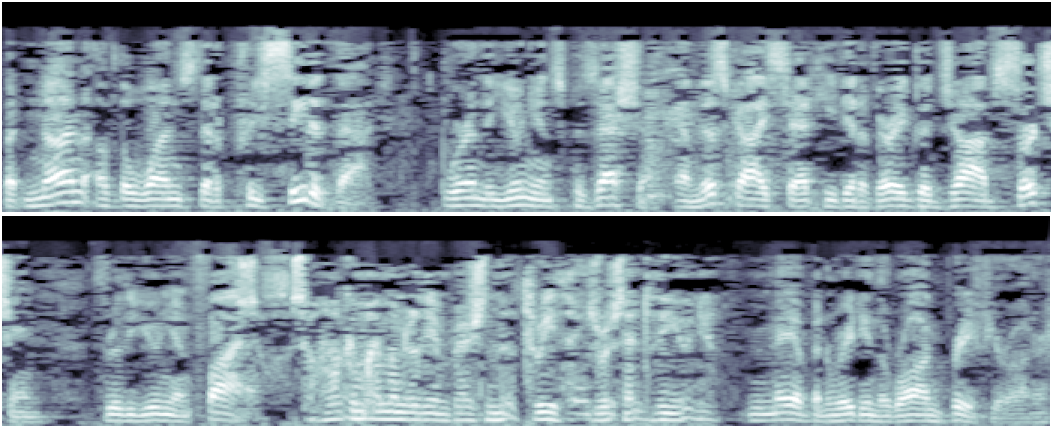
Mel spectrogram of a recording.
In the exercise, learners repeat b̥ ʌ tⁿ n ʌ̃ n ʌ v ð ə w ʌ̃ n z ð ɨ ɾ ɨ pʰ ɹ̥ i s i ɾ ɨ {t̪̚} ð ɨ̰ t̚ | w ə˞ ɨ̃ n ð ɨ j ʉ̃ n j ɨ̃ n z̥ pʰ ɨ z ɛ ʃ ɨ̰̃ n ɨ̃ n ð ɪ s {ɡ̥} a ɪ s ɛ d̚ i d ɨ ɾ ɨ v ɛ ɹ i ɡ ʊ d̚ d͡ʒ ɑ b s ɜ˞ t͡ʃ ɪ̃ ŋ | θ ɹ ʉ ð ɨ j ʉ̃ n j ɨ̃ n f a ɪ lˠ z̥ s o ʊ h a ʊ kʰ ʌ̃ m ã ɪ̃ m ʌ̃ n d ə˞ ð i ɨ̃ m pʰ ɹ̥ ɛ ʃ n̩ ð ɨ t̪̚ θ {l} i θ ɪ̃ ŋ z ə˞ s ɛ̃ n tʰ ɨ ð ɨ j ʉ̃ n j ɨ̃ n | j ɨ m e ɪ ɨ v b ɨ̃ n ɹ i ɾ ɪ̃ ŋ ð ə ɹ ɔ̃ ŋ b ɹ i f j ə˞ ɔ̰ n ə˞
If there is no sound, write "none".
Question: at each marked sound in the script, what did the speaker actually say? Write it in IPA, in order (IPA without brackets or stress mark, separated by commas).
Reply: d̪̚, ɡ̥, ɹ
